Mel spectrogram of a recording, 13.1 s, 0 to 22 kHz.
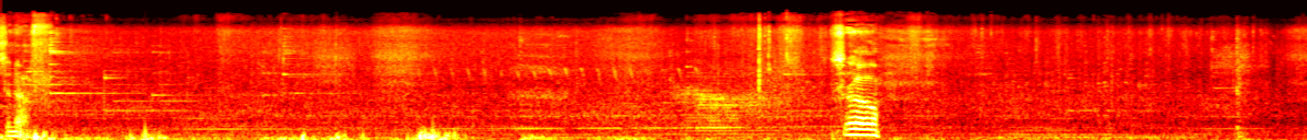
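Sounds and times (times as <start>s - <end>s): wind chimes ringing: 0.0s - 4.0s, 4.6s - 12.6s.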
